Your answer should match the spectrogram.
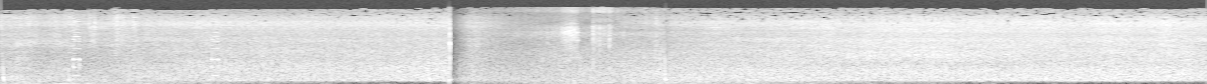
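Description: Surf washing up the beach, a steady rushing noise mixed with wind on the microphone, with a brief dropout about four and a half seconds in.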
